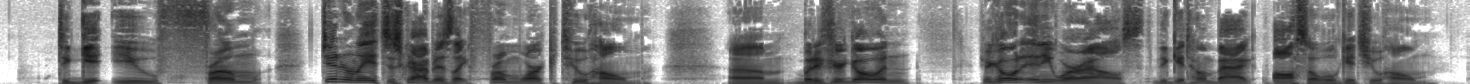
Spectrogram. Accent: the South, United States; accent: Southern US; they tell me that I have a very deep Southern accent. I don't think I have a deep Southern accent.

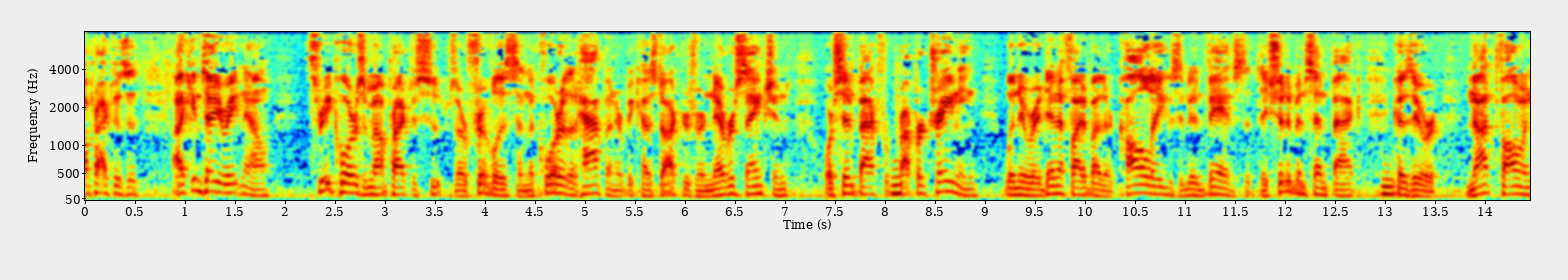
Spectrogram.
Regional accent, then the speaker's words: United States; we can improve even on that because we're American innovators

